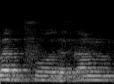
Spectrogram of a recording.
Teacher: वकारो दंतोष्ठ्यो ऐसे बोला जाता है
